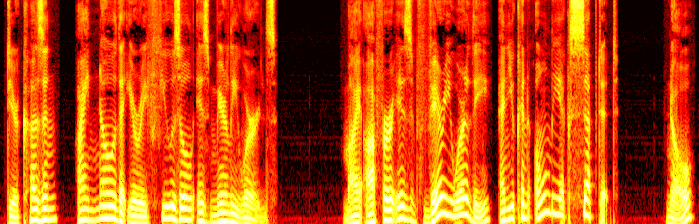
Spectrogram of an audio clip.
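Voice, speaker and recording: A woman voicing a pompous, self-satisfied young male clergyman who proposes, speaking in a slow, smug, insistent way. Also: rumbling low, darkish tone, no echo, studio quality, pitched below the performer's own voice, full character voice. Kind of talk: storybook character voice.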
